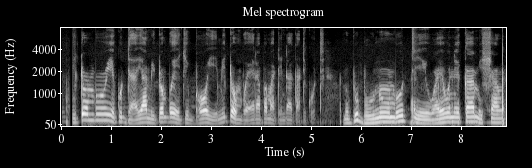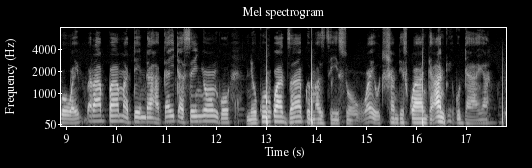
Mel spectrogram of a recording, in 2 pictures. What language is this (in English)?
Ndau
